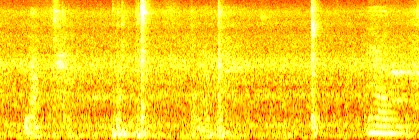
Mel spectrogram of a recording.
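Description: Wheel lock on the swivel caster of a rolling makeup trolley case being worked by hand: a few short, sharp clicks, the sharpest about three seconds in.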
